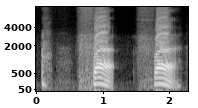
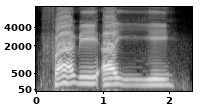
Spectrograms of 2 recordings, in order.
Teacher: ada angin yang dikeluarkan, karena fa salah satu sifatnya sifat hamz, yaitu mengalirnya nafas kita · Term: huruf fa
